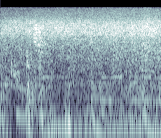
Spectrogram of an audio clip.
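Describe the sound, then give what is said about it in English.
Chanterelle mushrooms sizzle steadily in a paella pan, a loud, dense crackling hiss with no break and no voices over it. “Mushrooms, baby. Right. Go. Mm. Pour on, go for it.”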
